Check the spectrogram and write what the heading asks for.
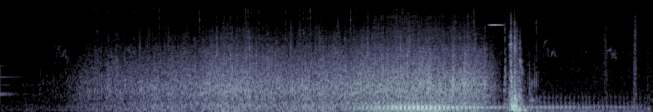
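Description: An SUV driving up and coming to a stop, its tyre and engine noise swelling to a peak and then dying away, followed by one sharp knock about five seconds in as its door is opened.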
